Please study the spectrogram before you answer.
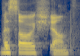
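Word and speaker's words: Wesołych Świąt: Is it Wesołe Świąt or something like that? Wesołe Świąt.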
